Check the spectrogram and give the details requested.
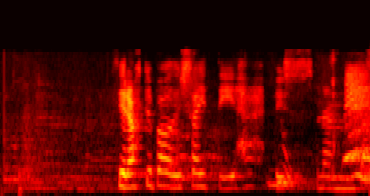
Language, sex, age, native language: Icelandic, female, 13, Icelandic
